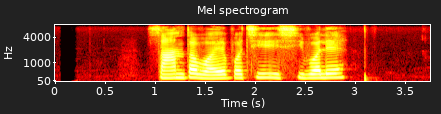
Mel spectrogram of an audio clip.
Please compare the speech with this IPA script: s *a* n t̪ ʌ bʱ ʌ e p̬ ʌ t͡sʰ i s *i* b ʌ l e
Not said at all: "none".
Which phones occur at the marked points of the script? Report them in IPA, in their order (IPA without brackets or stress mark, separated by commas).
a, i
